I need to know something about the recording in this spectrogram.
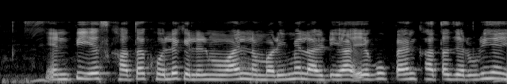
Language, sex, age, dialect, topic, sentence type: Magahi, male, 25-30, Western, banking, statement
